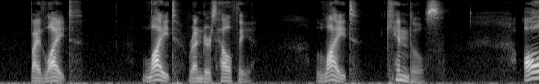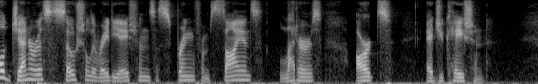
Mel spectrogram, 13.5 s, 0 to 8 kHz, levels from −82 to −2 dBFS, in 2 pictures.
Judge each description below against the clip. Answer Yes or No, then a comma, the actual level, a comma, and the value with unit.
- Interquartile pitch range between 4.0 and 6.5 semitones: Yes, average, 4.7 semitones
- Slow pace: Yes, slow, 75 wpm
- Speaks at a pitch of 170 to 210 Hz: No, low, 130 Hz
